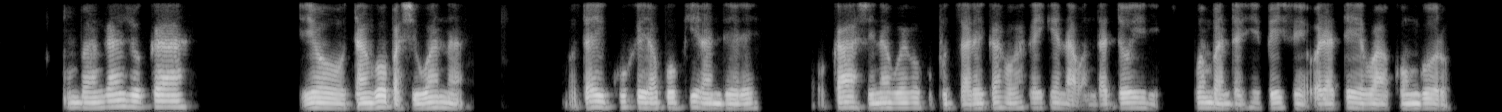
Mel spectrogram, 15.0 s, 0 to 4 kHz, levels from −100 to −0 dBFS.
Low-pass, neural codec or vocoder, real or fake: 3.6 kHz; codec, 16 kHz in and 24 kHz out, 1 kbps, XY-Tokenizer; fake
